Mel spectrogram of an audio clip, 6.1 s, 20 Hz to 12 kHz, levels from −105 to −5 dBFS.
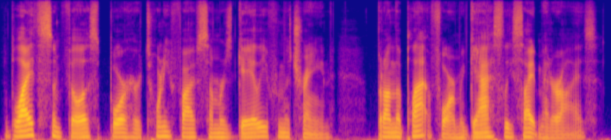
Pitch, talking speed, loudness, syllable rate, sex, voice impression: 100 Hz, 215 wpm, -24 LUFS, 5.7 syllables/s, male, masculine, adult-like, cool, slightly intellectual, slightly refreshing, calm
